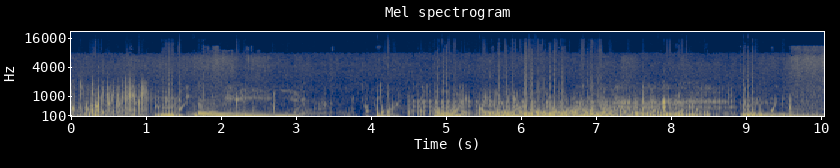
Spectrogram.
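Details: Loud, low gurgling and rumbling bursts from the stomach with brief pauses between them; ordinary stomach growling (borborygmi).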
